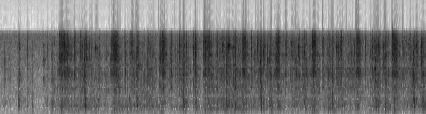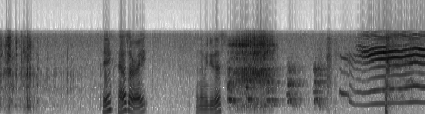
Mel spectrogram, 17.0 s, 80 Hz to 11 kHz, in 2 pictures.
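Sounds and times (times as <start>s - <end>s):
rapid clattering rattle: 0.0s - 10.1s.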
